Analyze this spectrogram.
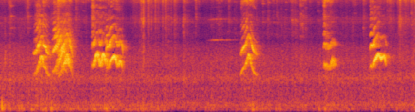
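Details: Cockatiels (Nymphicus hollandicus) in a colony during their morning routine give short, rising chirps and warbled squawks in scattered bursts over a steady background hiss.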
